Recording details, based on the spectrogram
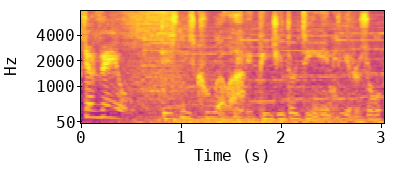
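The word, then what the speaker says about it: De Vil: in i'm cruella a spell devil but it's pronounced devil disney's cruella pg-13 theaters were ordered on disney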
